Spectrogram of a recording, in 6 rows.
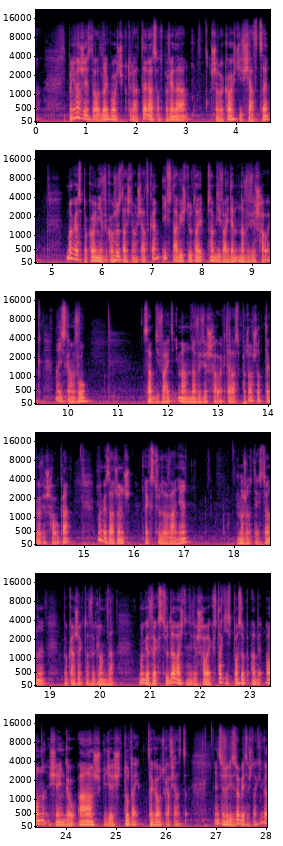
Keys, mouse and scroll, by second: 1.2 KP_1, 7.5 middle click, 7.7-9.5 drag, 9.8 w, 12.4-14.1 right drag, 13.6 KP_1, 13.9 KP_3, 15.3-17.4 middle drag, 18.3 ctrl+KP_3, 23.5 e, 26.1 middle click, 26.9 z.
